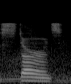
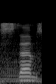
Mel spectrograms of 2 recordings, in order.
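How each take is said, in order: First: The name is said as Stearns. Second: The name is said as Stems. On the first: The speaker calls it right. "It's actually Stearns" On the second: The speaker calls it wrong. "I just realized I was saying Stems the whole time"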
